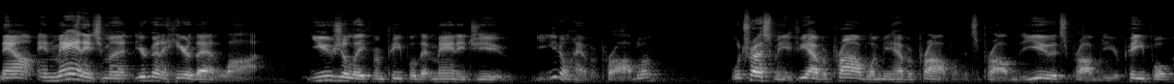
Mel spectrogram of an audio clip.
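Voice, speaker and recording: With a Southern accent, a man talks at a fairly quick pace and fairly high pitch, his tone bright and sharp, his intonation lively, his loudness swinging widely, amid audible room echo. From US South, Tennessee. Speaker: management instructor. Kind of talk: lecture. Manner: repetitive stammering.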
